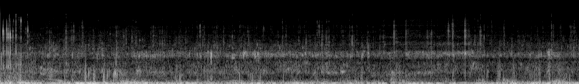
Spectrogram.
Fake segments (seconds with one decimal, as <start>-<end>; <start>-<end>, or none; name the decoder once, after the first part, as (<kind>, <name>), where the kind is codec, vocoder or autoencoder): 3.8-4.7 (codec, SNAC)

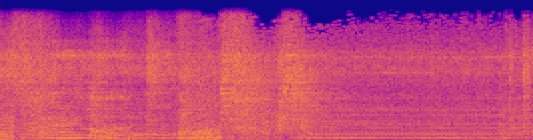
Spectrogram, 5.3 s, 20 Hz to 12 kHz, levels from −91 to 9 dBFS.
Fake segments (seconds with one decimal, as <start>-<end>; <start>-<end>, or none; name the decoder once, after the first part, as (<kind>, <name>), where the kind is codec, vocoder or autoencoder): 0.0-2.0 (codec, SNAC)

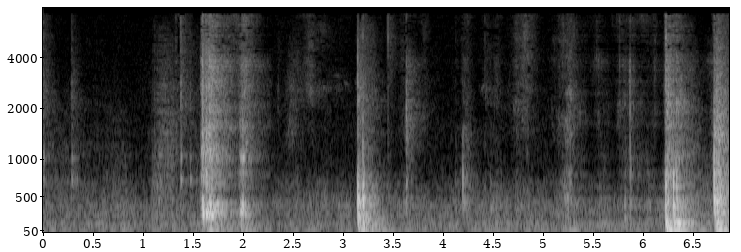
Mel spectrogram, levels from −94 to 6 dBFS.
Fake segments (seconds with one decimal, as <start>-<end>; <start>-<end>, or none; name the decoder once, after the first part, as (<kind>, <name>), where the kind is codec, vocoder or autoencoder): 1.6-2.3 (codec, SNAC); 5.3-6.5

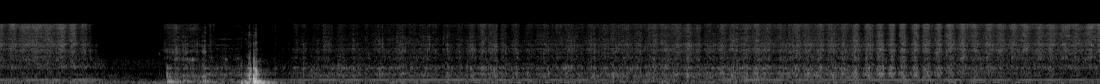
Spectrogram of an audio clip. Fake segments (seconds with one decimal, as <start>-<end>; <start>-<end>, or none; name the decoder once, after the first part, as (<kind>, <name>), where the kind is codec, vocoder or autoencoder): 6.5-7.0 (codec, SNAC)

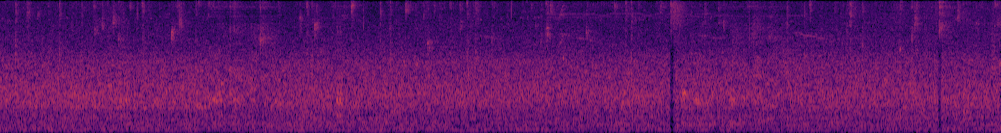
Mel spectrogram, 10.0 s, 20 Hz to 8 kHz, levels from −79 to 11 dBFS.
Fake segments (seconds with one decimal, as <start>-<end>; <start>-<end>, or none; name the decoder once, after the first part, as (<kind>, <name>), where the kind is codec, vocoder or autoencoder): 2.1-2.8 (codec, SNAC); 7.3-7.9

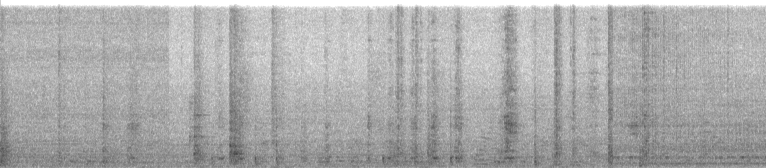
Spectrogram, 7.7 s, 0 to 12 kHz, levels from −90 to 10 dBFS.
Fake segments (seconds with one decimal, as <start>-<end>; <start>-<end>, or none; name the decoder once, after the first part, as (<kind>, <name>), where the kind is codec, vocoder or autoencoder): none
